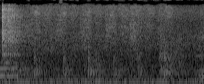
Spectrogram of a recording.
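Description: Stick of drawing charcoal scratching and rubbing across paper on a drawing board in short shading strokes, the first stroke the loudest.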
